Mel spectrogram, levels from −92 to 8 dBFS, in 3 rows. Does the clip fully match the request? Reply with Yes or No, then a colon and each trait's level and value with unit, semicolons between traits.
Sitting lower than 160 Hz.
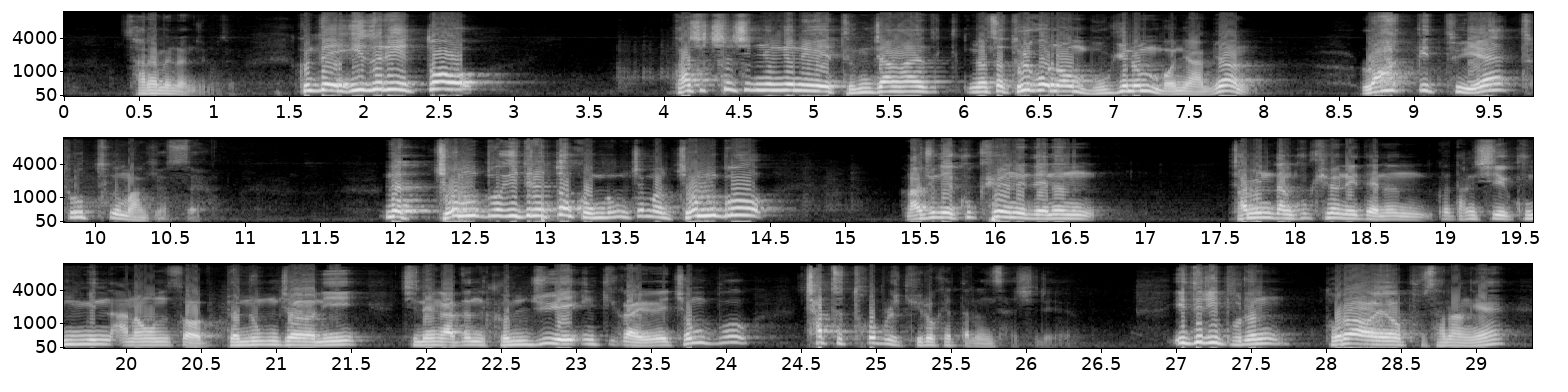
No: medium, 185 Hz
